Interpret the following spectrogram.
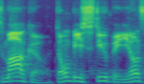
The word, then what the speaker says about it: Mako: of people watching, and I'm like, guys, it's Mako. Don't be stupid. You don't say Mako.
